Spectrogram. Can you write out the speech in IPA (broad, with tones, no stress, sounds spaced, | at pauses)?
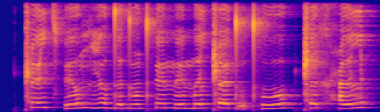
ǁ ø˧˥ l t͡sʼ ø˩˥ o̯ ŋ ĩ˩˧˩ o̯ d̪ ə˩˥ d̪ õ˩˧˩ t̪ʰ ø˧˥ m ø˩˧˩ m ə˧˥ l ǁ œ˧˥ d̪ o̰˧˥ t̪ʰ o˩˥ | ǁ ə˩˥ x ħ ə˩˥ l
